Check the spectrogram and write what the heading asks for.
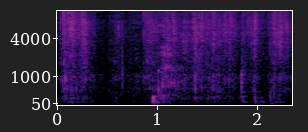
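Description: Bagged and boarded comic books being flipped through in a cardboard box: faint rustling of plastic bags, with one dull knock about a second in and a lighter tick near the end as the books tip against each other.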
